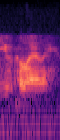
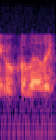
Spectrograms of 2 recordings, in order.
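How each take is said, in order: First: "ukulele" starting like "you"; English-style "ukulele" with a Y glide; anglicized pronunciation. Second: "ukulele" starting "oo", no Y glide; Hawaiian-style "ukulele" with a pure first vowel; Hawaiian pronunciation. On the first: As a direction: say ukulele as yoo-kuh-LAY-lee. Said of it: "the wrong way". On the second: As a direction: say ukulele as oo-kuh-LAY-lee. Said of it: "if you say ukulele". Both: Shown as a demonstration.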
